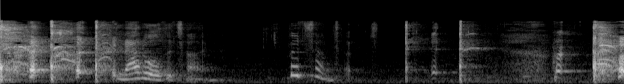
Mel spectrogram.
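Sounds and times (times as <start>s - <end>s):
person with a persistent cough coughing: 0.0s - 1.3s, 4.1s - 6.2s
speech: 1.4s - 2.3s, 2.9s - 3.6s, 5.5s - 6.2s.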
